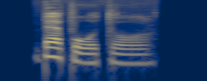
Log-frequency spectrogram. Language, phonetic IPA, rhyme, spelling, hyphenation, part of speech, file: Hungarian, [ˈbɛpoːtol], -ol, bepótol, be‧pó‧tol, verb, Hu-bepótol.ogg
- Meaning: to make up (for something -t/-ot/-at/-et/-öt)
